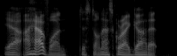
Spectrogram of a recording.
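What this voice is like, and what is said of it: Bad put-on British accent. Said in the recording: “I was doing a bad British accent.”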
